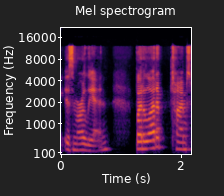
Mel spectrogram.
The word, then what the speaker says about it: Izmirliyan: just uh I mean you can pronounce every letter and you would you would say is merlan but a lot of times people don't remember that so I just say it's it's all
